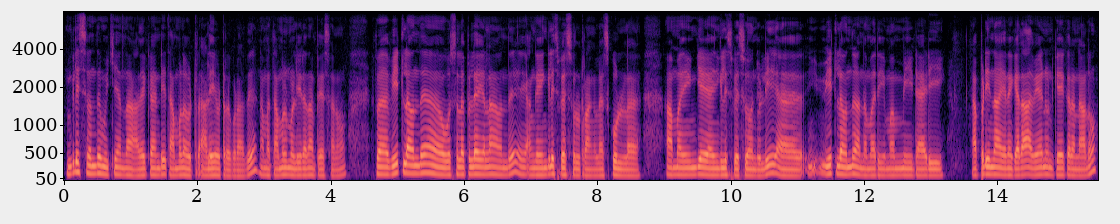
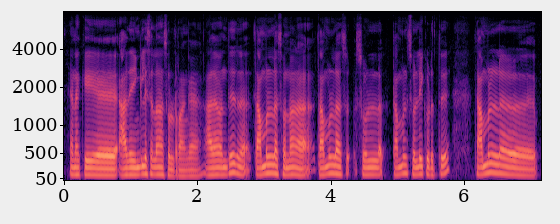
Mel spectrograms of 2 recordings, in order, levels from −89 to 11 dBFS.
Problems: constant background noise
